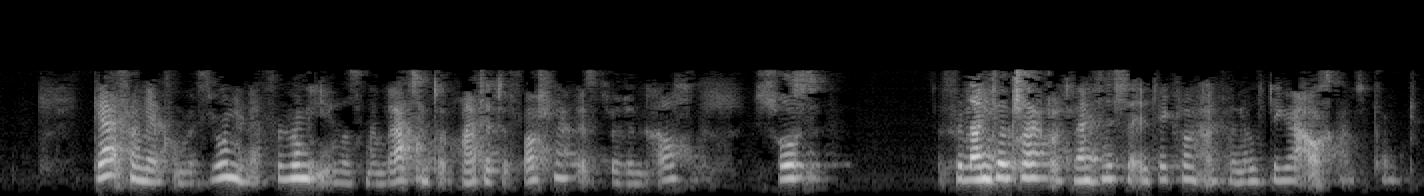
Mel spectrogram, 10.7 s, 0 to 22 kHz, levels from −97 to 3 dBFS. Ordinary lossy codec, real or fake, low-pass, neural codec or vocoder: MP3, 24 kbps; fake; 7.2 kHz; codec, 16 kHz, 1 kbps, FreqCodec, larger model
